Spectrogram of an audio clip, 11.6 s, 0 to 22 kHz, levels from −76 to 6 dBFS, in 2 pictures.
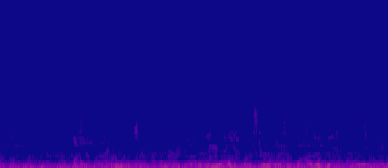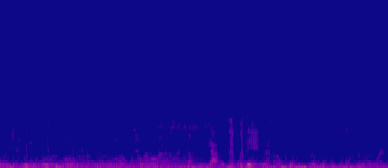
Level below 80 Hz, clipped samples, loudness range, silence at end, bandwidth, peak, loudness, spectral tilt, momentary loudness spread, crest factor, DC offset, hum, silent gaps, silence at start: -66 dBFS; under 0.1%; 1 LU; 0 s; 19 kHz; -34 dBFS; -52 LUFS; -6.5 dB/octave; 5 LU; 18 dB; under 0.1%; none; none; 0 s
